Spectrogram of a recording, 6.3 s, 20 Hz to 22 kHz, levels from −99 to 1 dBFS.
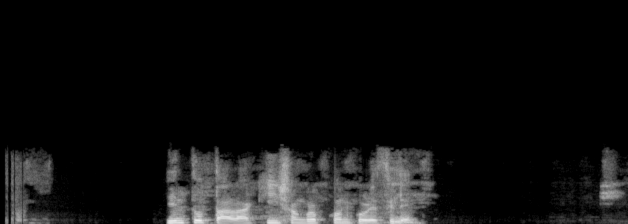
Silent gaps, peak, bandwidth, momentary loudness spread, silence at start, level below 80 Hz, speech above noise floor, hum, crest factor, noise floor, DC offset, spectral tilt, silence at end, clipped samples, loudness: none; -2 dBFS; 7.8 kHz; 11 LU; 0.15 s; -62 dBFS; over 75 dB; none; 16 dB; under -90 dBFS; under 0.1%; -6 dB/octave; 0.15 s; under 0.1%; -16 LUFS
